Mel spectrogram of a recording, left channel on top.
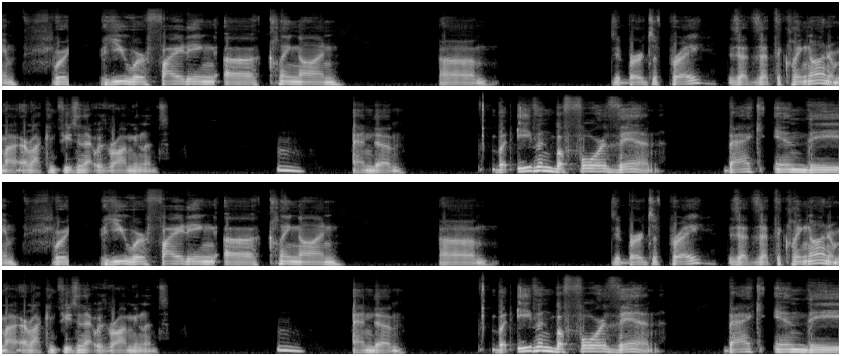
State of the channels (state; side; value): normal; both; correlation 0.96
